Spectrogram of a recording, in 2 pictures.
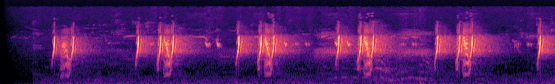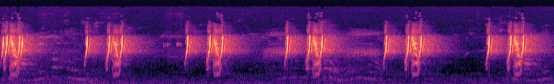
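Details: Male common quail calling: sharp, high, clipped notes grouped in quick doublets and triplets, the phrases repeated about once a second, steady throughout, over a low continuous hum.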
